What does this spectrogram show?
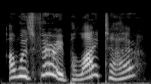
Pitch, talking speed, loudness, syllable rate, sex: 325 Hz, 240 wpm, -16 LUFS, 7.8 syllables/s, female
